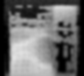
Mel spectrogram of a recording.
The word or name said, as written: bise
